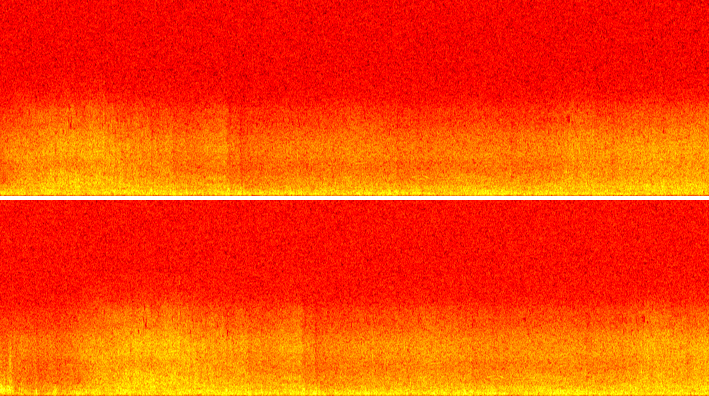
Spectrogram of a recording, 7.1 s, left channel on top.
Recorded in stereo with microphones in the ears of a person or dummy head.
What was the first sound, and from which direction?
Only background noise.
